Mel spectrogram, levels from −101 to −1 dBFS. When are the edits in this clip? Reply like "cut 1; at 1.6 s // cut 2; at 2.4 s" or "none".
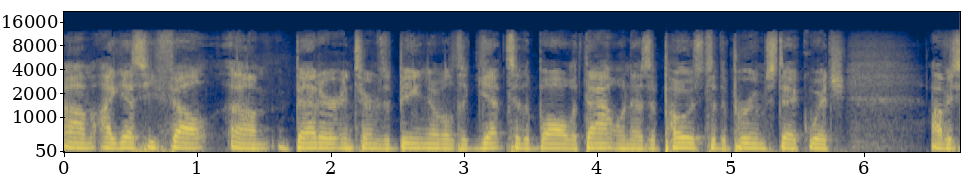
none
